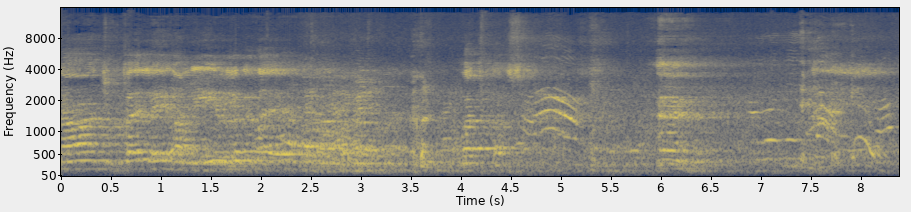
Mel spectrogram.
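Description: A man speaks passionately into a microphone, his voice carried through loudspeakers.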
